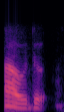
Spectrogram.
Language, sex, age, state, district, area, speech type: Kannada, male, 30-45, Karnataka, Chitradurga, urban, conversation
